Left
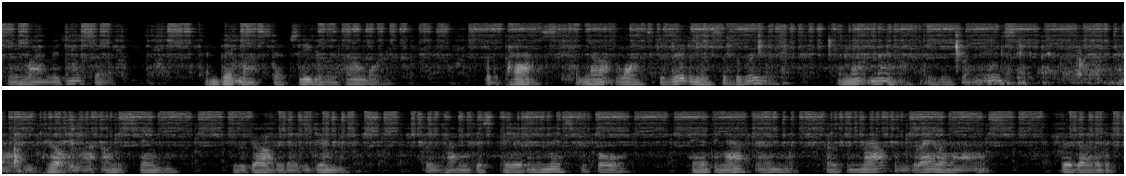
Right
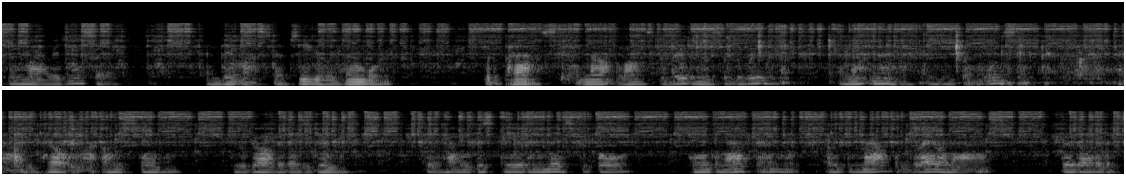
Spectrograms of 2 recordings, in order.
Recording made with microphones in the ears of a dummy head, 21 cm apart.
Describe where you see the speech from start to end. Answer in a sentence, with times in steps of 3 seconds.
You can hear the speech on the left from 0 s, in the centre from 3 s and on the left from 6 s.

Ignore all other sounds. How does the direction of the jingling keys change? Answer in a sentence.
You can hear the jingling keys move to the left.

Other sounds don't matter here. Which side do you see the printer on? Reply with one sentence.
In this clip you hear the printer on the left.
